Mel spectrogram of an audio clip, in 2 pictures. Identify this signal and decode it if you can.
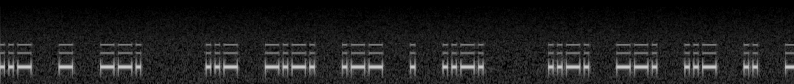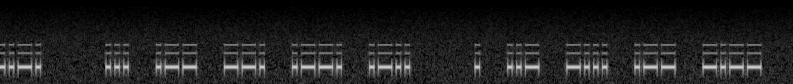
Morse code, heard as a keyed tone, machine-sent, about 27 wpm, spaced as for 19 wpm, 820 Hz. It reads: … UCWEF FGUIC SWGPL EUBWY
